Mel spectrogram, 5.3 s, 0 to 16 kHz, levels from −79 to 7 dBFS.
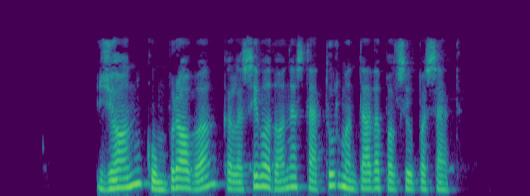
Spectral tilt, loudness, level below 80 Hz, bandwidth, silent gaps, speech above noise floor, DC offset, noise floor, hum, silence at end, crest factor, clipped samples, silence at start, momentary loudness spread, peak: -6 dB/octave; -18 LUFS; -56 dBFS; 7.8 kHz; none; 63 dB; under 0.1%; -80 dBFS; none; 0.8 s; 16 dB; under 0.1%; 0.95 s; 6 LU; -2 dBFS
